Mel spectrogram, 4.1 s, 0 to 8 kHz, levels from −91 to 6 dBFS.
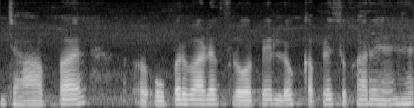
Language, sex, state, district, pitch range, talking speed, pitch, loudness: Hindi, male, Tripura, West Tripura, 115-130 Hz, 160 wpm, 130 Hz, -18 LUFS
